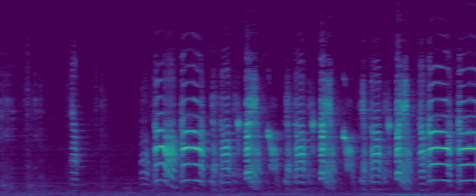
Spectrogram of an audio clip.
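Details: A zebra finch indoors gives a couple of short calls, then a fast string of raspy, buzzing and nasal harmonic notes packed closely together, with a steady low hum.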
